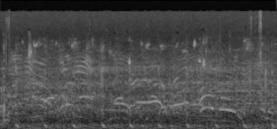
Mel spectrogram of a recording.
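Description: Sound of a basketball game in play: arena crowd voices, sneakers squeaking on the hardwood court, and a ball being dribbled in a steady run of bounces.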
